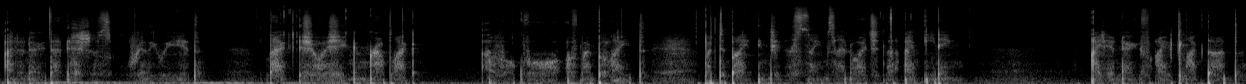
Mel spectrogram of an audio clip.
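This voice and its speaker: A woman's voice: measured pace, sharp tone, poor audio. Woman, whispered voice, ASMR storytime host, casual, chatty, giggly.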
